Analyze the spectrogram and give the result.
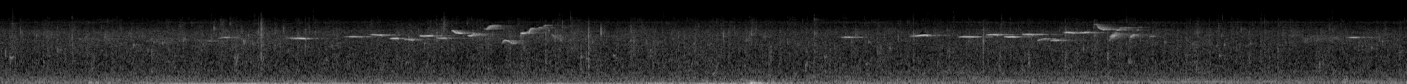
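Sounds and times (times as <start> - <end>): rain dripping: 0.0 - 14.0
bird singing whistled notes: 2.0 - 5.7, 8.4 - 11.6, 13.4 - 13.8.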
